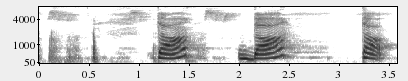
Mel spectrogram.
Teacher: நாவின் நுனிப்பகுதி சட்டி பற்களின் வேரில் படும் பொழுது வெளியாகின்றன. சட்டி பற்கள் அப்படின்னா நம்ம முன்னுள்ள பற்கள் 6 பற்களையுமே சட்டி பற்கள் அப்படின்னு சொல்லுவாங்க.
